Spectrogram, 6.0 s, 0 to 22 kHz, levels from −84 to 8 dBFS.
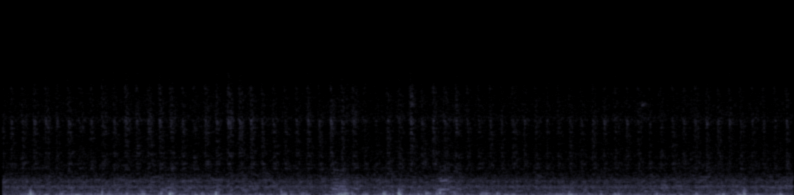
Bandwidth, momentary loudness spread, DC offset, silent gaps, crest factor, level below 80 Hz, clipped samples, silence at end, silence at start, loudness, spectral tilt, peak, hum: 14.5 kHz; 7 LU; under 0.1%; none; 24 dB; -60 dBFS; under 0.1%; 0 s; 0.05 s; -50 LUFS; -6 dB/octave; -26 dBFS; none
